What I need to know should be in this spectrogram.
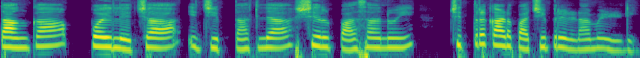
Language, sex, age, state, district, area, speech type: Goan Konkani, female, 18-30, Goa, Canacona, rural, spontaneous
